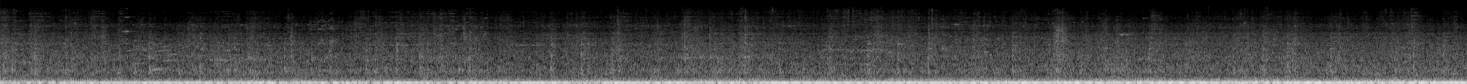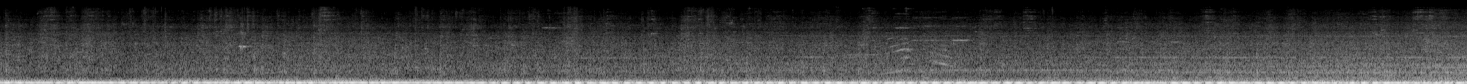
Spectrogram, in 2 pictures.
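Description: Passenger cars of a train rolling past with a steady low rumble. About twenty seconds in, an even, rapid low pulsing grows in as the locomotive at the rear of the train draws near.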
